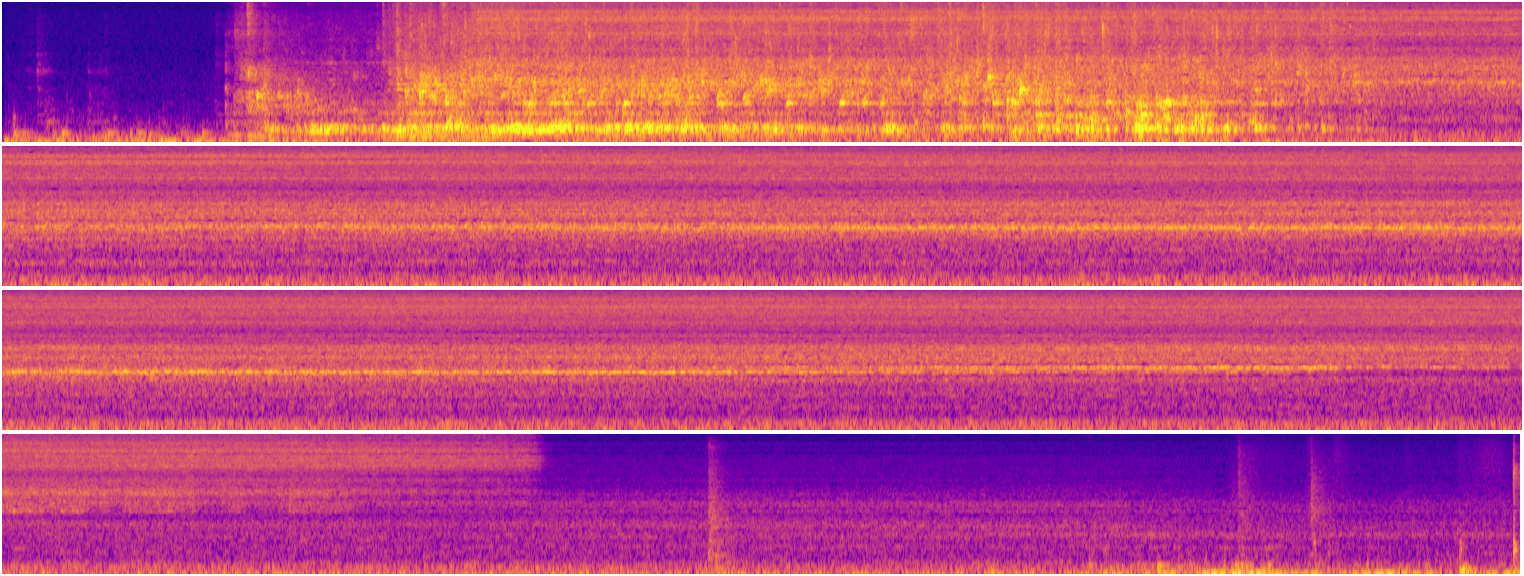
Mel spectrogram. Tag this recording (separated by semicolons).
bathroom; flush; flushing; restroom; toilet; washroom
